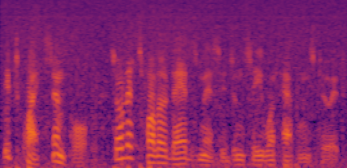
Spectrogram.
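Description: A man narrates in a lively, rising-and-falling newsreel manner, his voice sitting fairly low. He slips in wry, playful asides. The sound comes from an old film soundtrack with a faint hiss underneath. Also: fairly quick, vocal fry, rough recording. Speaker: documentary narrator.

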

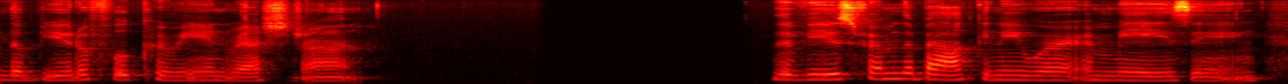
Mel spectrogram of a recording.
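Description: Woman, travel vlogger, lowish pitch, gravelly fry, casual voice-over review.

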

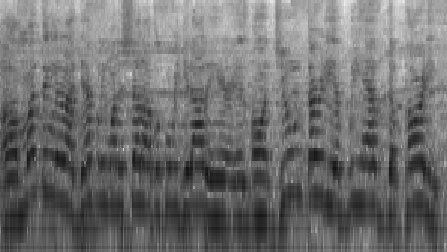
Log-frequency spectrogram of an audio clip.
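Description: A young American man talks casually as a radio co-host. He is picked up a little way from the microphone, and music plays clearly behind him. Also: very high-pitched, a little fast, distant mic, low-quality recording. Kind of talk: casual chat. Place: small indoor studio.

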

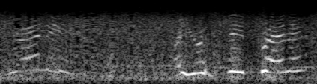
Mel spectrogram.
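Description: A woman's voice: extremely high pitch, moderate pace. A woman playing a frightened, fragile young woman in a 1930s radio drama, hesitant and dramatic. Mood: frightened, dazed. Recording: muffled, noisy 1930s radio recording.

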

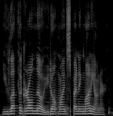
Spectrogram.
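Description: A man's voice: a little high, fast, smooth, lightly acted. A teenage male actor playing a boastful, easily annoyed older brother in old-time radio comedy style. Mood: superior. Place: school library. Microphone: standing stage microphone.

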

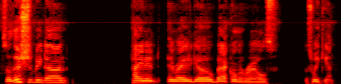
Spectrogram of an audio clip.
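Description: Folksy man, higher-pitched, rambling casually. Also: animated, moderate pace, fairly bright tone. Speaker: model train hobbyist and video host. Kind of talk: casual vlog update. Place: inside a truck cab. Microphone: phone or camera at arm's length.

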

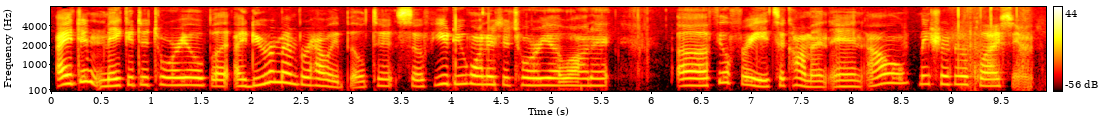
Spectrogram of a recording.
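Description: A woman's voice: high-pitched, moderate pace, darkish tone, no echo. A woman giving a chatty, rambling tour of her game house, narrating over her screen as a gaming YouTuber. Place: home setup.

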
